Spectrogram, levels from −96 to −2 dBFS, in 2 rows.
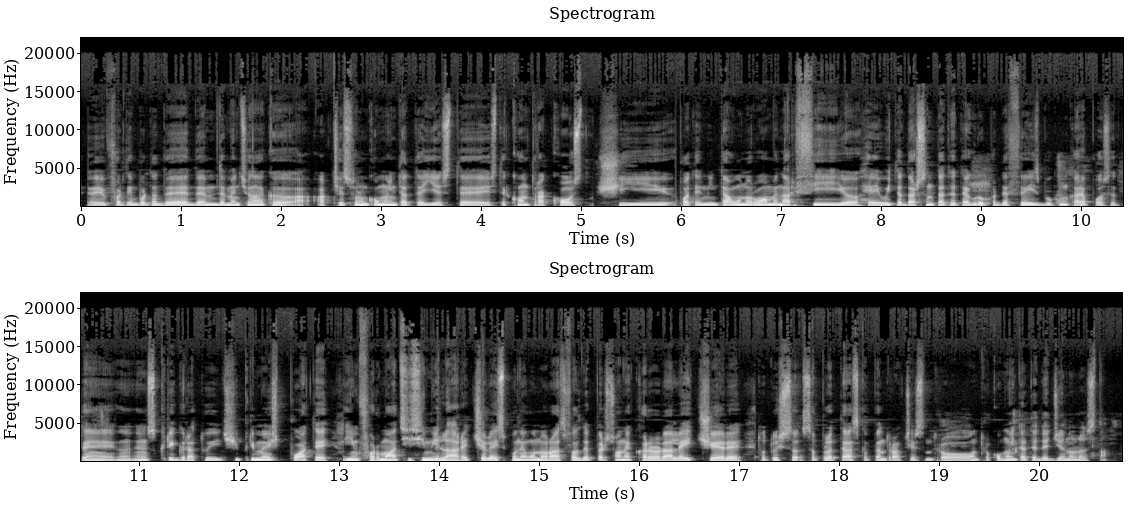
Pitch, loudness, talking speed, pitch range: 120 Hz, -16 LUFS, 185 wpm, 105-130 Hz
